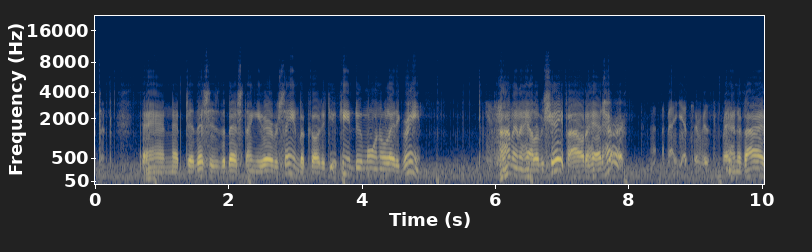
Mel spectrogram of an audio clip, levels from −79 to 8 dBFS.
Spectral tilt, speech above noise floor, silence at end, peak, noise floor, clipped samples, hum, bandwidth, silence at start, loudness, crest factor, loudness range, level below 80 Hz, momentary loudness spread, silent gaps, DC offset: -7 dB/octave; 20 dB; 0 s; -2 dBFS; -39 dBFS; under 0.1%; none; 7.2 kHz; 0 s; -19 LUFS; 16 dB; 2 LU; -46 dBFS; 21 LU; none; under 0.1%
